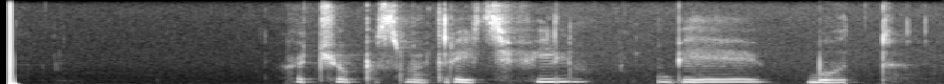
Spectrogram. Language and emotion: Russian, neutral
